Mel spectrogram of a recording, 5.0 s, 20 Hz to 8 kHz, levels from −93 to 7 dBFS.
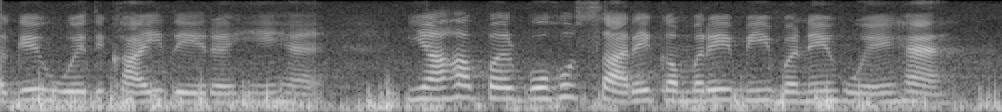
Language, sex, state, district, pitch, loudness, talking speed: Hindi, female, Punjab, Fazilka, 235 Hz, -17 LUFS, 180 wpm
